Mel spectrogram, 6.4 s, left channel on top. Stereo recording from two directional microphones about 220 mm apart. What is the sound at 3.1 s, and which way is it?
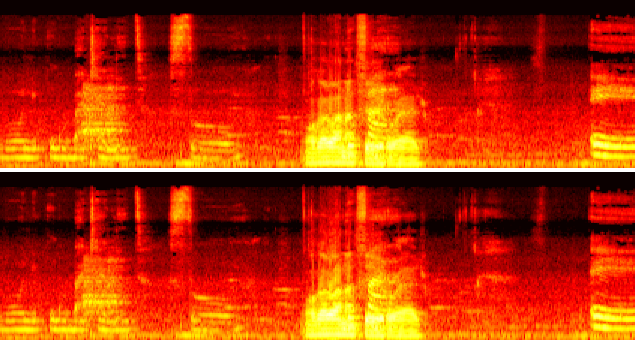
Speech, 15° right (ahead or behind).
